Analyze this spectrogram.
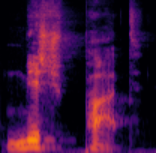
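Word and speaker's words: mishpat: or anything else um it's uh Mish poot and it's spelled m h p a t and it means a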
